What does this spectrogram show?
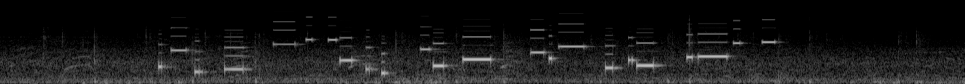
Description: Electronic bleeps of random pitch and length, with the noise of a residential street. There is no code.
